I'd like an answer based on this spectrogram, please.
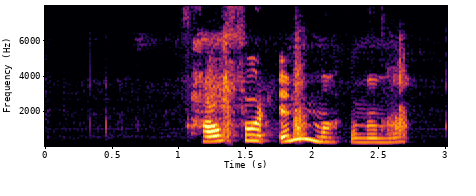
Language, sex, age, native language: Icelandic, female, 10, Icelandic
